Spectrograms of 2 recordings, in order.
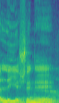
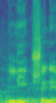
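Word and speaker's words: לישני: Li Shene, pas Leye Shene, Li Shene on prononce.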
